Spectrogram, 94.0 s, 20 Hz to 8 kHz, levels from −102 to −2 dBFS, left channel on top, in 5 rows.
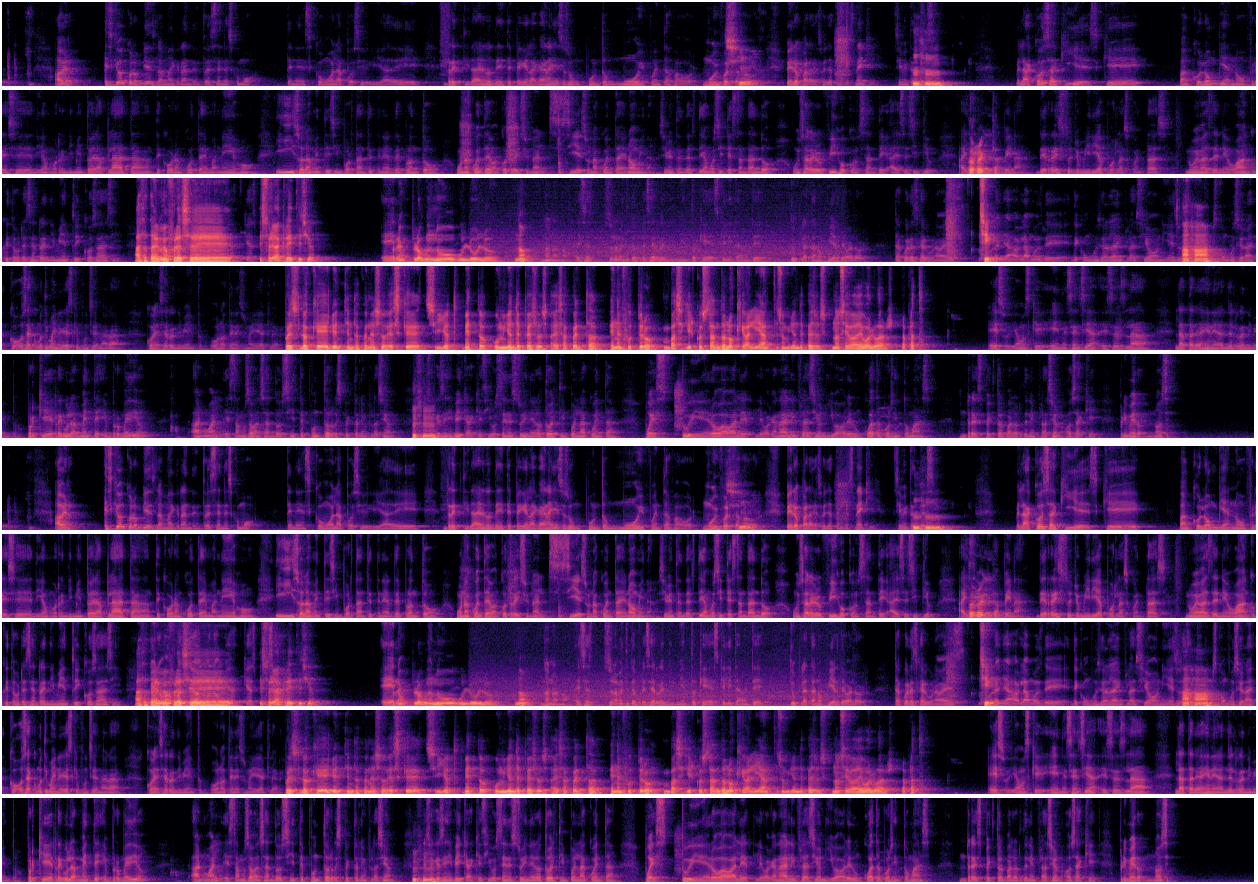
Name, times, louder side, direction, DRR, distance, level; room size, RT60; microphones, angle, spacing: voice 1, 0.6-1.1 1.5-3.8 4.3-6.3 6.6-13.1 13.4-14.0 14.7-14.8 15.2-17.1 17.7-36.3 36.6-39.4 39.8-41.9 43.3-43.7 44.0-44.2 45.7-50.6 51.0-52.0 52.4-60.6 66.0-66.3 71.2-77.4 78.1-81.1 81.5-89.1 89.6-92.7, right 2 dB, 60° right, 11 dB, 0.7 m, -47 dB
voice 2, 13.7-14.1 33.3-33.5 39.6-41.1 41.5-42.3 43.5-45.6 51.8-51.9 52.3-52.5 55.3-55.7 60.7-70.1 81.4-81.8, left 2 dB, 35° left, 9 dB, 0.6 m, -30 dB
sound 1, 44.6-50.3, equal, 30° right, 1.6 m, -51 dB
13.5 x 5.5 x 4.6 m, 0.74 s
head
